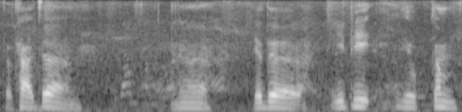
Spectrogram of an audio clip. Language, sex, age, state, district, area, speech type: Sanskrit, male, 18-30, Karnataka, Haveri, rural, spontaneous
